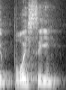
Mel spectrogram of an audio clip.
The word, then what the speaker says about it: Boise: because if you say boise you're from there if you say boise with a z yes they know you're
